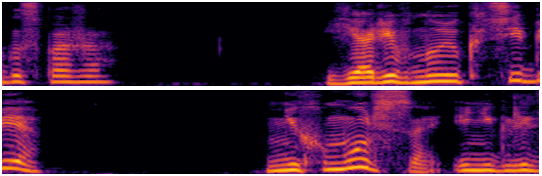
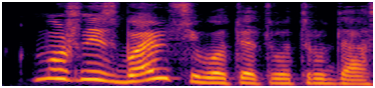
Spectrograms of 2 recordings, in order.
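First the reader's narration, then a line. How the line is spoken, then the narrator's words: Plain. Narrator (Russian): сказал Хитклифф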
